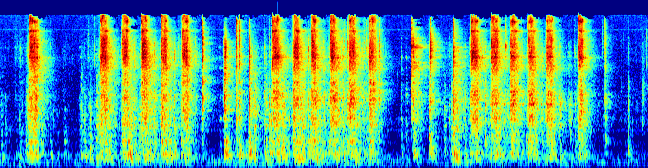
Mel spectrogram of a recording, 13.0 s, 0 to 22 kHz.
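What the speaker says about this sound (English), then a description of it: "So I'm going to grab my 8mm socket wrench and just loosen off these bolts." An 8mm socket wrench loosening the seat bracket bolts on a Bluevelo Quest/Strada recumbent, giving close, rapid ratcheting clicks in repeated bursts with short pauses between strokes, with no talk.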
